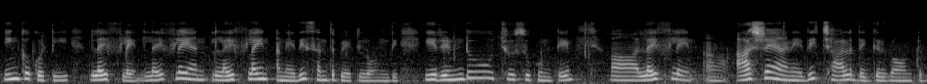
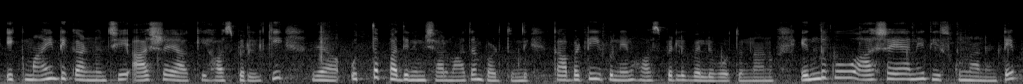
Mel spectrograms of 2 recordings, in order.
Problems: constant background noise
